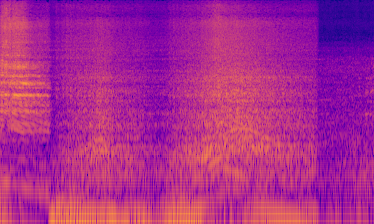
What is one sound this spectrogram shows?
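A car engine revs up and down loudly through the exhaust.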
